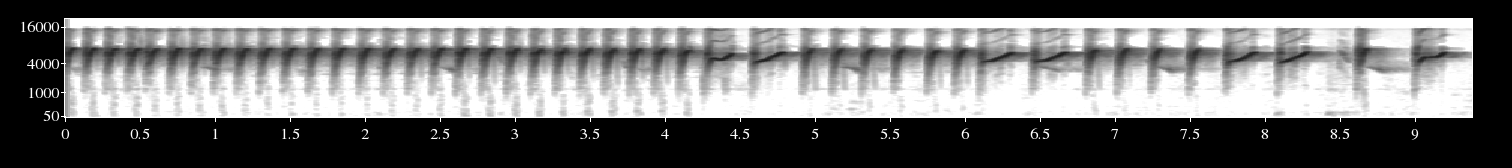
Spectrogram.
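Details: Brown-throated sunbird song for luring or training birds: a fast series of sharp high chips, about three per second, then upslurred whistled notes interleaved with chips in the second half.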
